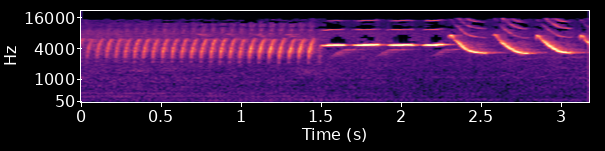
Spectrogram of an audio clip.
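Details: Canary singing a fast, buzzy rattle-like trill that breaks into long whistled notes, then slower, loud sweeping downslurs.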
